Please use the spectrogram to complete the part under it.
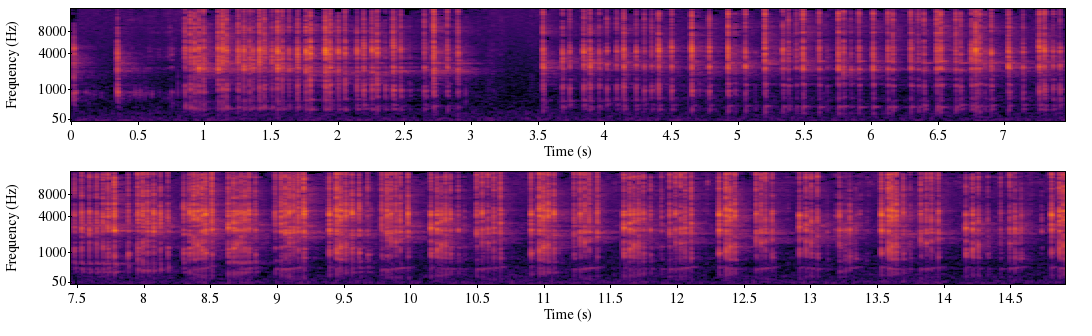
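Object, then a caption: Ribbed metal purse clasp frame. A black pen scratches along the ribbed metal clasp frame of an embroidered fabric purse held upright on a table. It makes quick, dry, bright scraping ticks with almost no ring, with a brief pause near the three-second mark before dozens of sharp strokes continue.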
